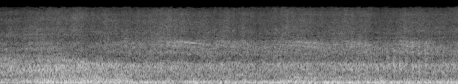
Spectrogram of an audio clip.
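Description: Electric-hauled passenger train, a locomotive pulling a long rake of coaches, passing close at speed. Loud, steady rumble and rush of wheels on rail, swelling as the train arrives and then holding as the coaches stream by.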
